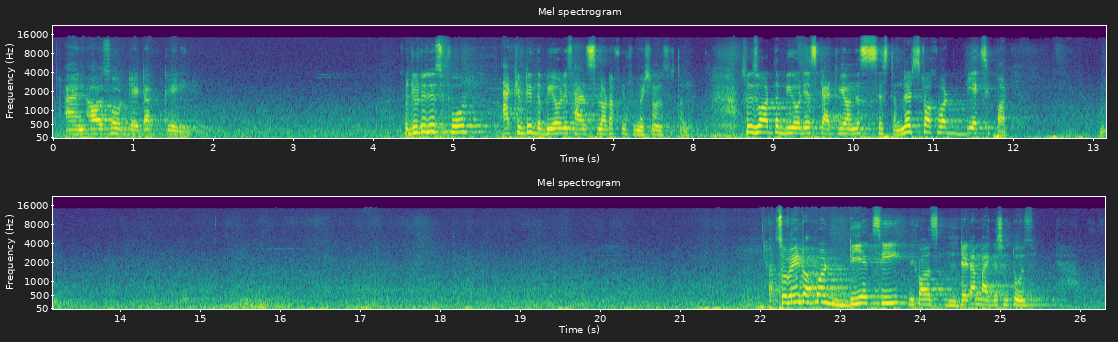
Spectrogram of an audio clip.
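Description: A young man lectures calmly into a close clip-on microphone.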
